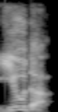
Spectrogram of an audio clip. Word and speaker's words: Judah: their sins like the descendants of the yahudah or Judah or Yuda which is the true pronunciation of Judah they all failed in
